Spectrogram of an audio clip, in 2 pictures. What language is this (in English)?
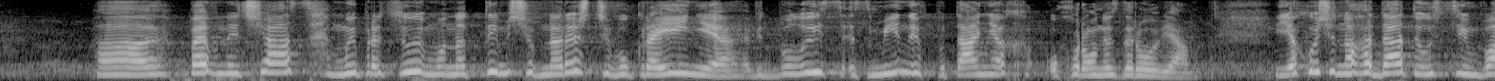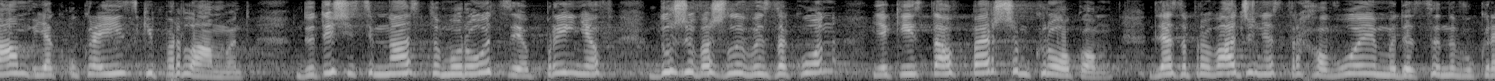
Ukrainian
